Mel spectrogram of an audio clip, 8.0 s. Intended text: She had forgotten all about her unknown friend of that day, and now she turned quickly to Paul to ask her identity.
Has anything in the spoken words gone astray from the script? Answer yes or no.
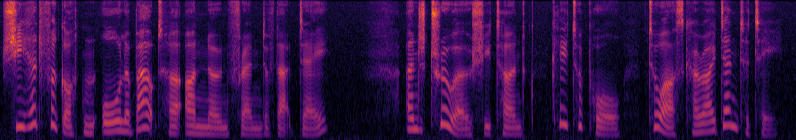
yes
